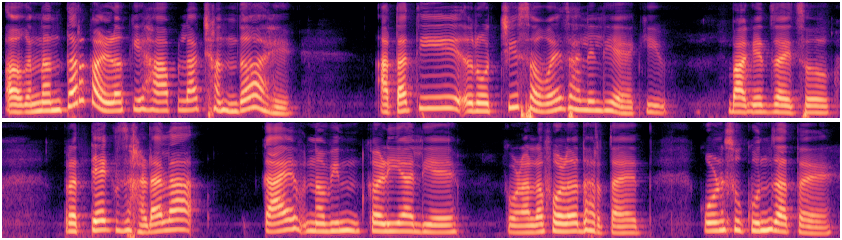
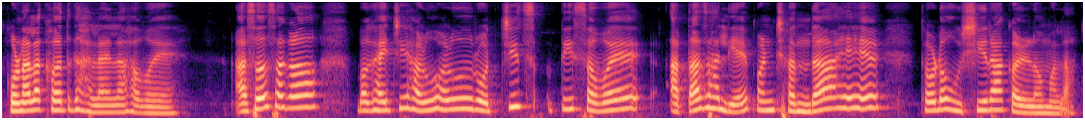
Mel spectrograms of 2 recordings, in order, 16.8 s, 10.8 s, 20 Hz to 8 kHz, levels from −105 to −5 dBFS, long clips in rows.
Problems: constant background noise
